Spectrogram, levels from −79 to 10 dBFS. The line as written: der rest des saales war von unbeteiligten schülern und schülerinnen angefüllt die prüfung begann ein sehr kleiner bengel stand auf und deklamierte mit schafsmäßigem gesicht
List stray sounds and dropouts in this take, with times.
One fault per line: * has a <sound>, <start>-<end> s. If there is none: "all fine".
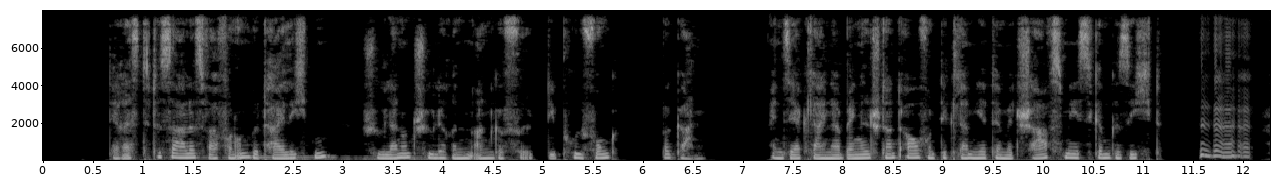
* has a laugh, 11.6-12.1 s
